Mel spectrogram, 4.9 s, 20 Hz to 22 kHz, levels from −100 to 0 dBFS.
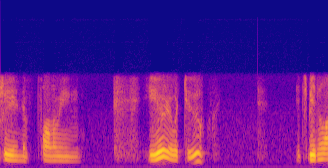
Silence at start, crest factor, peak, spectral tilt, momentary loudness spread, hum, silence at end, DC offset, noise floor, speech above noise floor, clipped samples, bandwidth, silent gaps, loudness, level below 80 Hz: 0 s; 20 dB; -2 dBFS; -9 dB/octave; 24 LU; none; 0 s; under 0.1%; -59 dBFS; 41 dB; under 0.1%; 3.7 kHz; none; -19 LUFS; -68 dBFS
